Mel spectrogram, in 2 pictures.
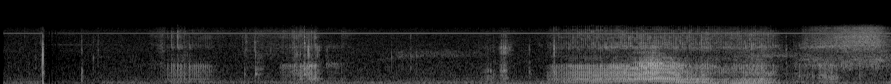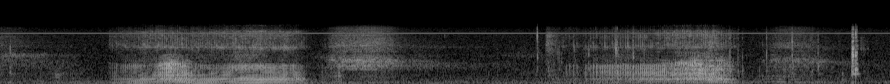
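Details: Loud, rough, rattling snores over repeated breath cycles, about five in the stretch, with a steady electrical whine in the room, from a man asleep in a Las Vegas room before the curtains were opened; snoring.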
